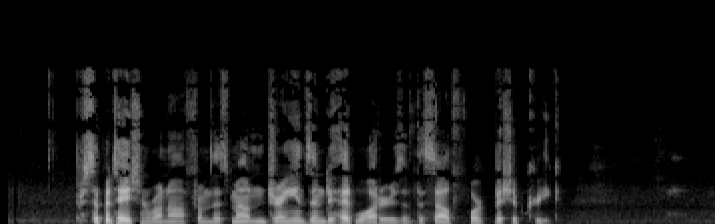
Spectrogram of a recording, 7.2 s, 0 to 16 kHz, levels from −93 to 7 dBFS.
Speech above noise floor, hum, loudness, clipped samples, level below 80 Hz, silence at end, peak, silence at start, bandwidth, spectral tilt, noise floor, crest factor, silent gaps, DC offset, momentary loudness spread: 44 dB; none; -27 LUFS; under 0.1%; -78 dBFS; 1.7 s; -4 dBFS; 0.75 s; 11.5 kHz; -5 dB/octave; -71 dBFS; 26 dB; none; under 0.1%; 15 LU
